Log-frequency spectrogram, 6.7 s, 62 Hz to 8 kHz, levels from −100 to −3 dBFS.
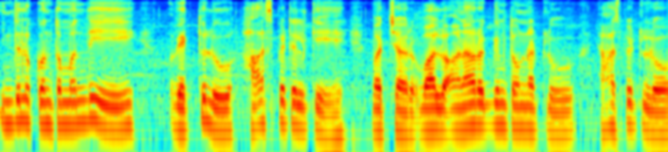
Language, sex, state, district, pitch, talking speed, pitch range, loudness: Telugu, male, Andhra Pradesh, Chittoor, 135 Hz, 105 wpm, 120-150 Hz, -19 LUFS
